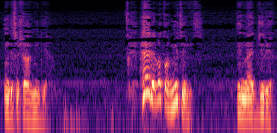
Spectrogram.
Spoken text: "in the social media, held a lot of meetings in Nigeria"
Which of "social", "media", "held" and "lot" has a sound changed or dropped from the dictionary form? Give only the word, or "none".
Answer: held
